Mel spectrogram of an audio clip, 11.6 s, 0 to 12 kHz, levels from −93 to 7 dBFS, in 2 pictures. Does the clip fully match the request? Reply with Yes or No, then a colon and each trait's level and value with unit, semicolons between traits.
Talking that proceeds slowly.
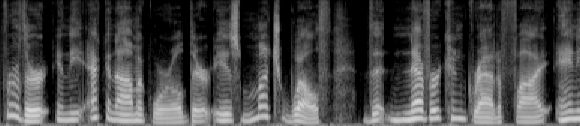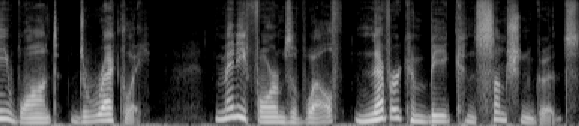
Yes: slow, 130 wpm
